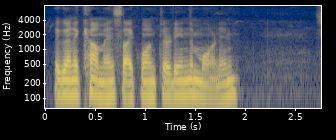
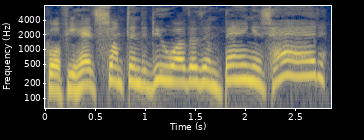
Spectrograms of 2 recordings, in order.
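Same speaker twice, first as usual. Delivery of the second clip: high, louder retort yelled through the door; yelling at the guard; 11 semitones higher, 4 dB louder than usual. Retold or imitated. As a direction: yell it back at her, indignant. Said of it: "I yell at her".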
